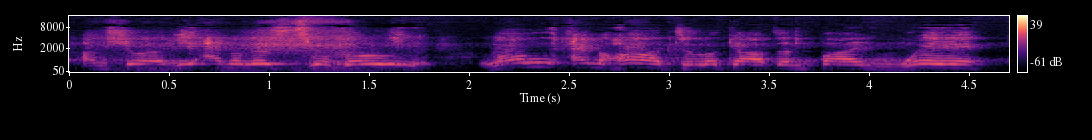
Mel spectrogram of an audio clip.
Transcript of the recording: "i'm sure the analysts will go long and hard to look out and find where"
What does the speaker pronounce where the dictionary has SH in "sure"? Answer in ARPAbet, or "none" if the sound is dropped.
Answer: SH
